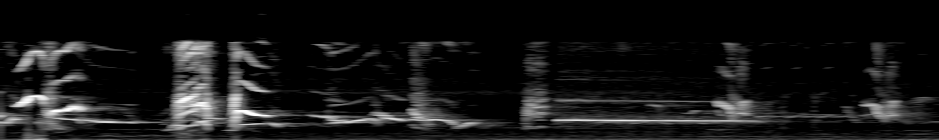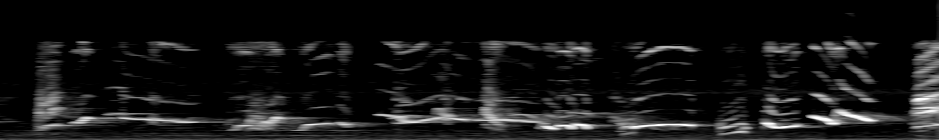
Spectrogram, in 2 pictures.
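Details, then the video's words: Oriental magpie-robin song played as a lure to bring birds quickly into breeding condition: a rapid, varied run of high whistles, sharp upslurred and downslurred notes and brief buzzy trills, delivered in short bursts with tiny pauses. "Pancingan Suara Burung Kacer atau Poci Biar Cepat Birahi"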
